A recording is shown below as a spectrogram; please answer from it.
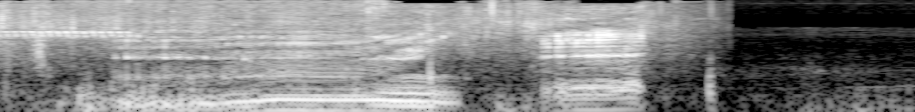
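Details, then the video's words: Bear producing a deep, rumbling growl-moan sustained for about two seconds, followed by a shorter rough grunt, then fading into low background noise. "សំលេងសត្វខ្លាឃ្មុំ/Bear sounds"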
